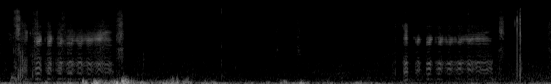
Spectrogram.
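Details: Barbari goats from Etawah, Uttar Pradesh, calling with nasal, harmonic-rich bleats, one near the start and another around four seconds, over low rumbling background noise and scattered clicks.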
